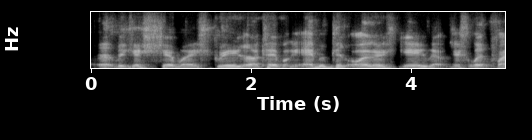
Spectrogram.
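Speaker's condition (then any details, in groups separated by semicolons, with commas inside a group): Cerebral palsy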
